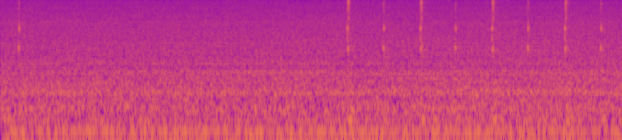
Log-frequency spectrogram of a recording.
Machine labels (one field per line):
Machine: valve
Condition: normal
